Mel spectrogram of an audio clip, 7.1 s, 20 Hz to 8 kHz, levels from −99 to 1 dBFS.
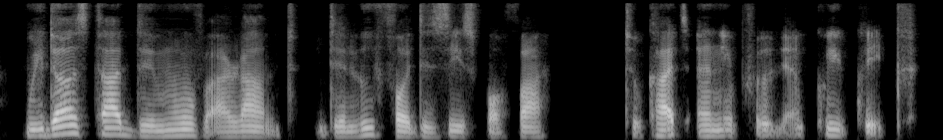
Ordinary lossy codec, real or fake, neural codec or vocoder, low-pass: none; fake; codec, 16 kHz, 1.1 kbps, Voila-Tokenizer; none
